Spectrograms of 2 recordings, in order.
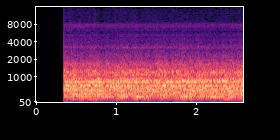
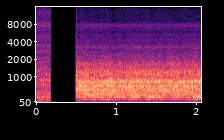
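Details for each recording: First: Kenmore front-loading washer model 417.44102301 in spin cycle, before drum bearing replacement (kit 131525500): loud, steady roar with rough, gritty edge. Worn drum bearings. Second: Kenmore front-loading washer model 417.44102301 after replacing the drum bearings with a bearing and seal kit: a smooth, even whirring spin with no rumble or grinding. Much quieter than before.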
